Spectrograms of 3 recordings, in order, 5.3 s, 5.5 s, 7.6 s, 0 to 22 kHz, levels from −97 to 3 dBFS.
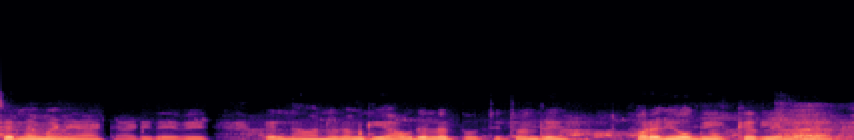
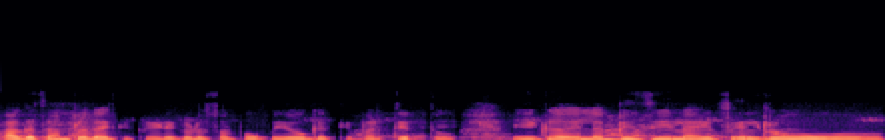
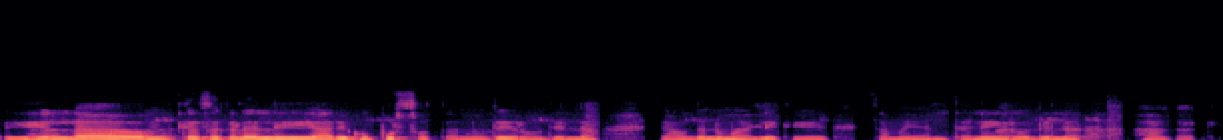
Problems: continuous background conversations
